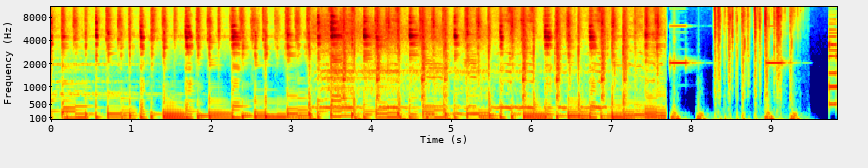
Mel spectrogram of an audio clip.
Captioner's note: upbeat music; keyboard keys clicking; beeping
